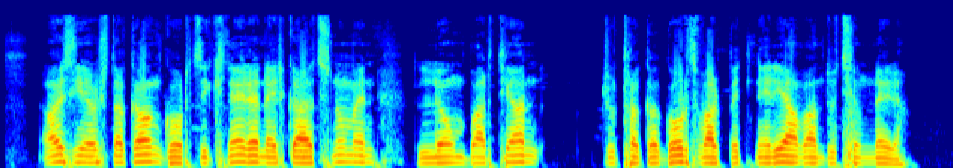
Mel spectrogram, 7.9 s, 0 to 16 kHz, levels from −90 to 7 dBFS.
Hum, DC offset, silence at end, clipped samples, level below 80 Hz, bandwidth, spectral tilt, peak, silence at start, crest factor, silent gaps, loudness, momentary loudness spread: none; under 0.1%; 0.4 s; under 0.1%; -42 dBFS; 11.5 kHz; -8 dB/octave; 0 dBFS; 0.35 s; 16 dB; none; -17 LUFS; 11 LU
